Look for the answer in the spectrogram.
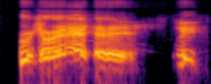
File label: voice message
